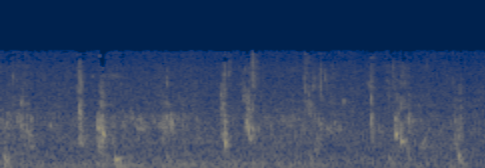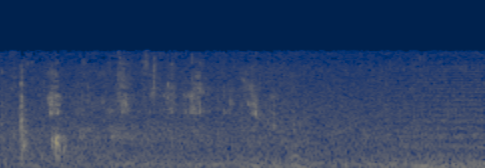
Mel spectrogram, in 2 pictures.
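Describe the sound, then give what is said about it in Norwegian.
Water rushes and splashes through small river rapids around a kayak, a steady broad wash broken by many sharp splashy knocks. “Jeg tror det blir litt stryk, ja. Det blir det.”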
